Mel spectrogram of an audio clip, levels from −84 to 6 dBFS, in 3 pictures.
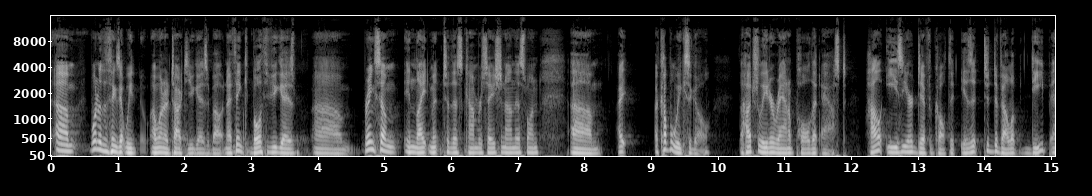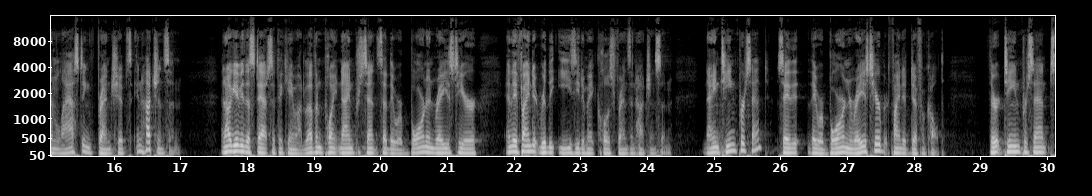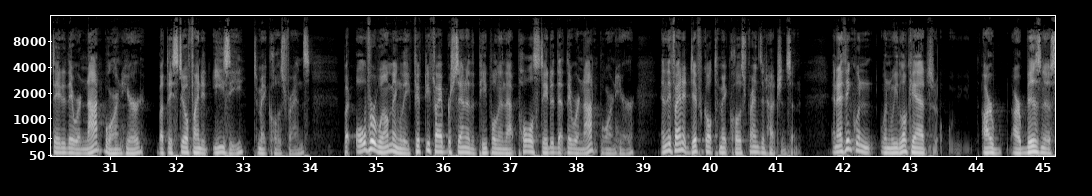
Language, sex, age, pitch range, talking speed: English, male, 30-49, 105-130 Hz, 210 wpm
